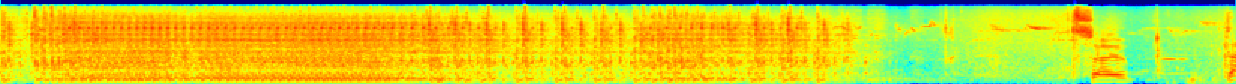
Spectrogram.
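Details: Customer's motorcycle kick-started without choke, ignition advance midway, little fuel; engine not stripped, standard gearbox. It kicks into life and settles to an even, steady beat with no knocks or misses: a healthy start and idle.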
